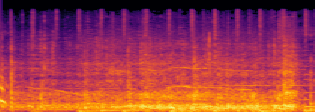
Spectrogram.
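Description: Background music, with the rumble of a plastic ride-on toy car's hard plastic wheels rolling off a toy roller-coaster track and across concrete.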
